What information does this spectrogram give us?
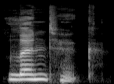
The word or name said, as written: lentic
